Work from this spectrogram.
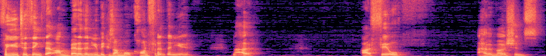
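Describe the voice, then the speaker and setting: A man's voice: fairly high pitch, lively intonation, moderate pace, long pauses. A man with an Australian accent giving a casual, direct motivational talk at a live indoor event, chatting with the crowd and swearing now and then. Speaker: motivational speaker.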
